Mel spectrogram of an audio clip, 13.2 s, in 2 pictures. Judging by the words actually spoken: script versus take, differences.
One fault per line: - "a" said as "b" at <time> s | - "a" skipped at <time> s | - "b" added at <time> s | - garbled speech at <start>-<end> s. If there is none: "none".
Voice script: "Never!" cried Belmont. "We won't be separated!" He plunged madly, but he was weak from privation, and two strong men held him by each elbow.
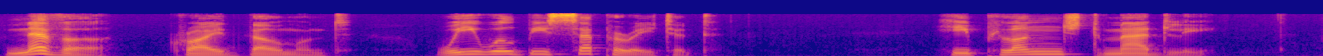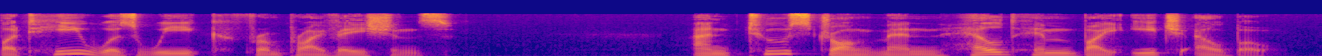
- "won't" said as "will" at 2.4 s
- "privation" said as "privations" at 8.0 s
